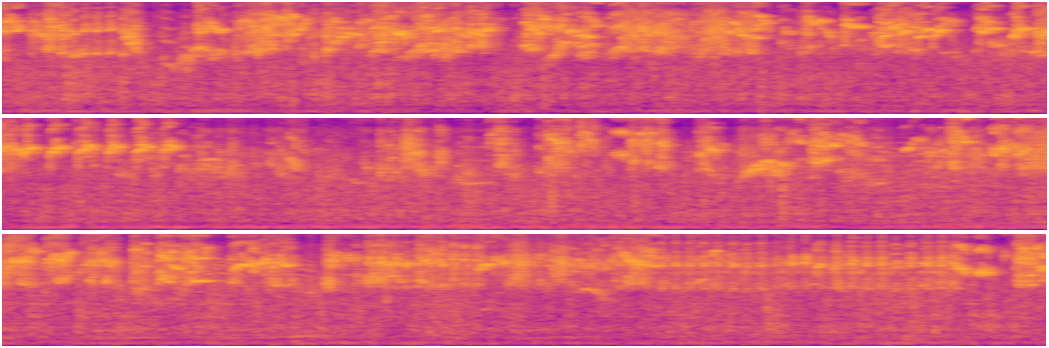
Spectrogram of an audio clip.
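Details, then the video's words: Several African lovebirds chirping and singing together, a continuous shrill high chatter of rapid squeaks and twitters that surges and eases over about fifteen seconds. "African Lovebirds singing and chirping sound"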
